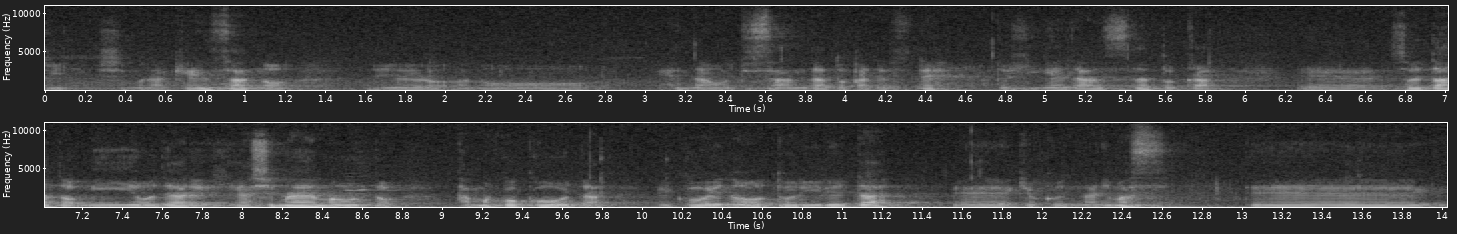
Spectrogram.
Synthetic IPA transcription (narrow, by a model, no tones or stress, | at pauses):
ḭɕimɯ̟ɾa̰kẽ̞ɰ̃sãnːo̞ | ḭɾo̞iɾo̞̰ʔa̰no̰ | hẽ̞nːa̰o̞̰d͡ʑisãnd̪at̪o̞kad̪e̞̰sɨ̥ne̞at̪oçiɡed̪ãɰ̃sɨd̪at̪o̞ka | eso̞ɾit̪oat̪o̞mʲĩɰ̃jo̞ːd̪e̞aɾɯ̟çiɡaɕimɯɾajamaɯ̃nd̪o̞̰ | t̪amako̞ko̞ːt̪a̰ | ekoːjɯ̟no̞ːt̪o̞ɾʲiɯɾe̞t̪aekʲo̞kɯ̟ɲ̟inaɾʲimasɨ̥ | d̪̥e̞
